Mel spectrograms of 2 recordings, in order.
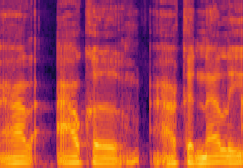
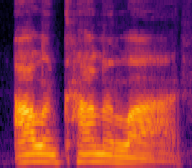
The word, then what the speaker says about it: Alimkhanuly: What's that again? Janibek Alimkhanuly. Okay. See, I've never heard pronounce it like that. I've never heard say Al Alkaneli Alkaneli.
